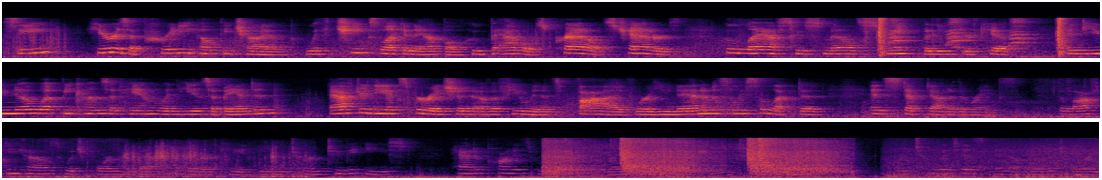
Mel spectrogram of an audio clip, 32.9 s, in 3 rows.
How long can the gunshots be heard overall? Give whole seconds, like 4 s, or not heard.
6 s.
